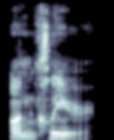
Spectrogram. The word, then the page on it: unclear: American English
